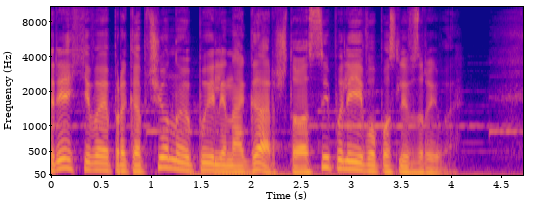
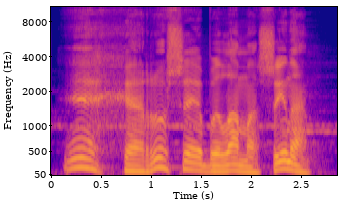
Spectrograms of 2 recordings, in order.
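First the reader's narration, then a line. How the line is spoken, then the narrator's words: Sighing. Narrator (Russian): вздохнул Дзарт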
